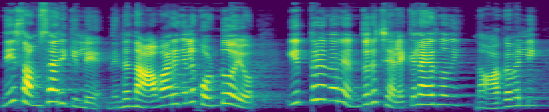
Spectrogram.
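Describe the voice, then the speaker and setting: Woman reading a cocky young guy in a storybook, sneering and taunting, high voice, long reverb. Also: very animated, fairly quick, a bit bright. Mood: mocking. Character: arrogant, mocking young man.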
